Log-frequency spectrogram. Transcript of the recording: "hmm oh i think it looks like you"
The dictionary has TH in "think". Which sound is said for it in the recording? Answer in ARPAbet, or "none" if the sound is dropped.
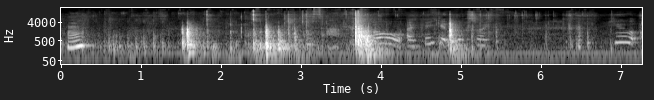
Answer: TH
